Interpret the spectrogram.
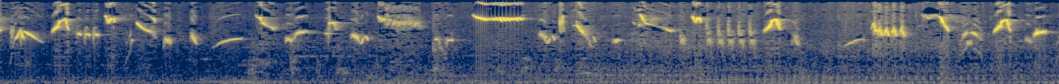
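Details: Black-throated canary singing continuously in 'gacor ngerol' style: a dense stream of high, quick chirps, upward and downward slurs and short buzzy trills, over faint low background hum.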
